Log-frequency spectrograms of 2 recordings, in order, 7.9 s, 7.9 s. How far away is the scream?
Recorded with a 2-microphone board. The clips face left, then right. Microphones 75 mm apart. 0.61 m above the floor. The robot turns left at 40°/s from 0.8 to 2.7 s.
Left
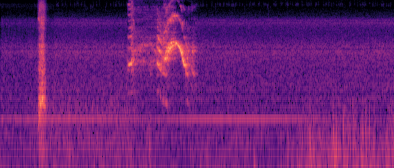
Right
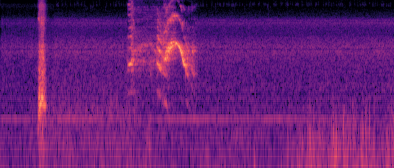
About 1.9 m.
